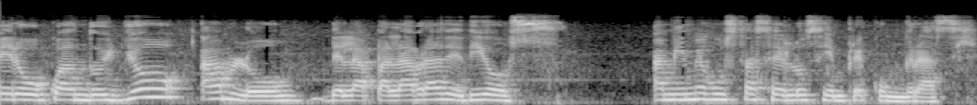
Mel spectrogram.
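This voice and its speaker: A woman speaks at a very slow pace. Her loudness stays very even. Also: ordinary pitch variation. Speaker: bible teacher. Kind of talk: bible class. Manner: can sound stern or scolding.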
